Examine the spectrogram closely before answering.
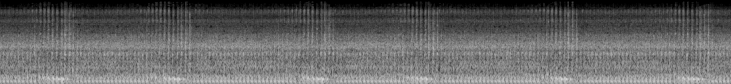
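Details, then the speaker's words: Briggs & Stratton Vanguard small engine after carburetor work, slightly low on oil: it runs fairly steady but dips and picks up about once a second. Fuel starvation because the fuel line is too long. "But yeah, now it runs nice. The only reason it's doing that, it's not getting proper fuel flow because this line's too long"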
